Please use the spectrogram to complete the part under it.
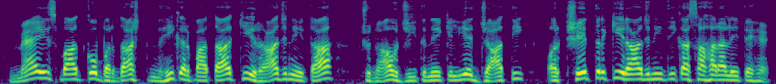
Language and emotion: Hindi, angry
